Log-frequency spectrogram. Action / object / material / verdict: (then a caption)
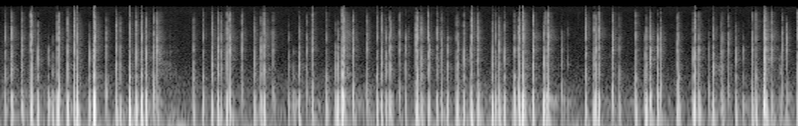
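scrape / silicone cleansing pad / silicone / none. A round, pale pink textured silicone pad, solid and palm-sized, is held upright and scratched with long nails. Rapid, dense bursts of short, dry, crackling scratches run throughout, each snapping off almost instantly, with most of the weight low and a brief lull just after two seconds.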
